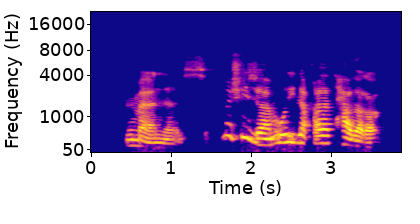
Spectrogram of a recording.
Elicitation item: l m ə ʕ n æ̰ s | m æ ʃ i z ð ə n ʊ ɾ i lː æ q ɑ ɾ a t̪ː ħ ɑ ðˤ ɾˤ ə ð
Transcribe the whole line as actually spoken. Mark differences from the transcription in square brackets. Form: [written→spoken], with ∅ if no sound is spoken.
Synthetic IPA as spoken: l m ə ʕ n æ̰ s | m æ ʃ i z [ð→ʕ] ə [n→m] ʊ ɾ i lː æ q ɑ ɾ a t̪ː ħ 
